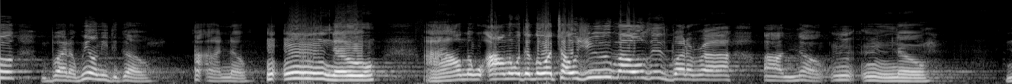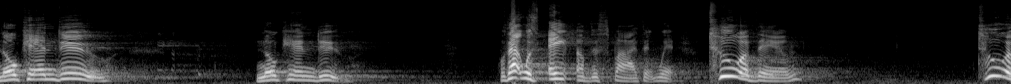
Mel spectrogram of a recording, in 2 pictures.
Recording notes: During Wednesday night service on March 28, 2018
